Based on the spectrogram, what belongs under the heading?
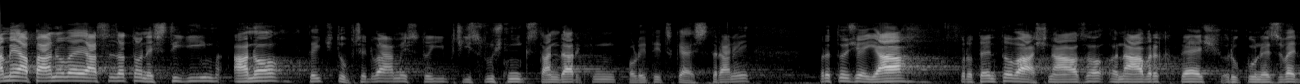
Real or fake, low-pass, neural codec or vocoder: real; 7.2 kHz; none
